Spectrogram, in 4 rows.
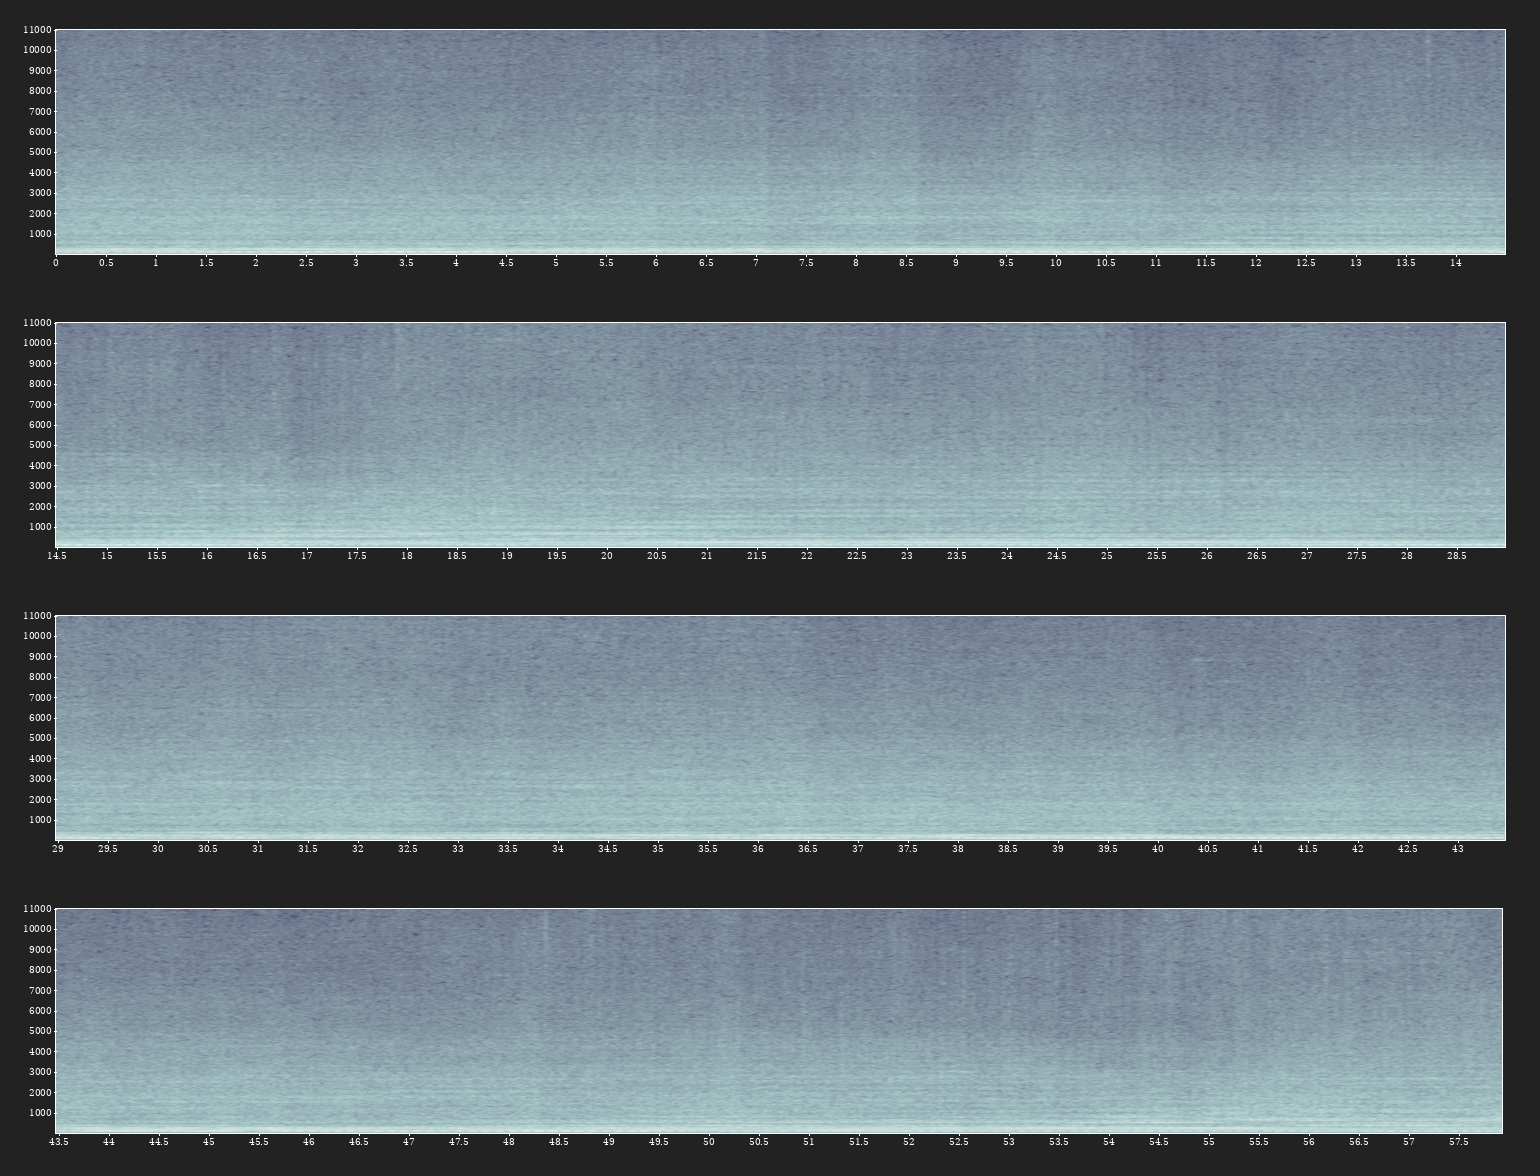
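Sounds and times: blades cutting grass: 0.0 - 57.9
riding mower engine running: 0.0 - 57.9.

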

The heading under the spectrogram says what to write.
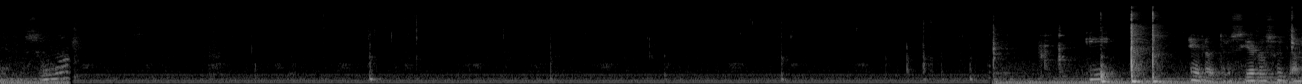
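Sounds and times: spatula mixing wet batter: 0.8 - 9.9.

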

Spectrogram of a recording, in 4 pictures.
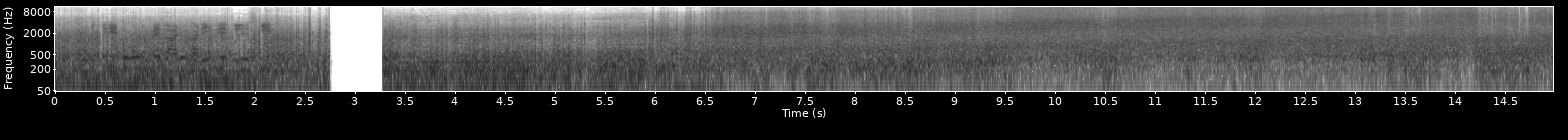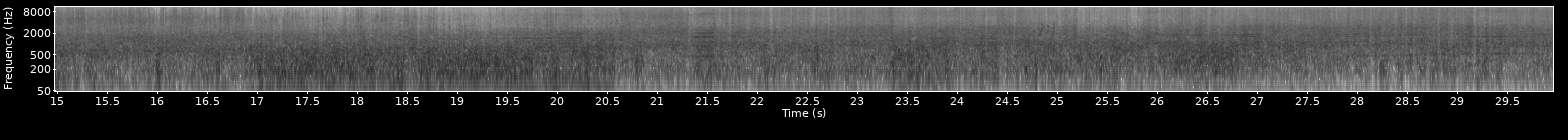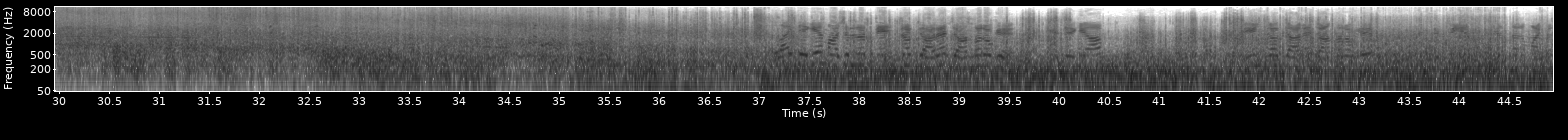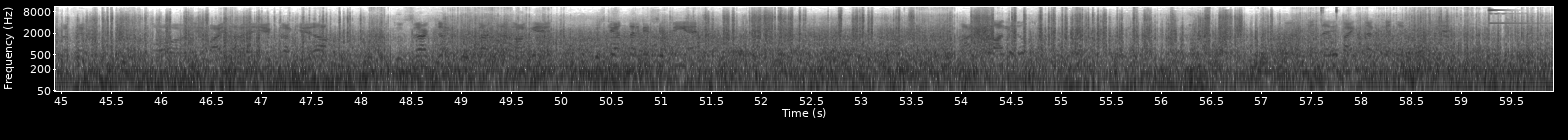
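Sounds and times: wind rushing over microphone: 0.0 - 59.9.

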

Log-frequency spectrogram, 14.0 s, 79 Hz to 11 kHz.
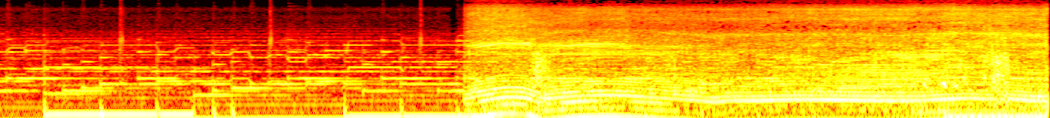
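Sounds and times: motorcycle engine running: 6.2 - 14.0.

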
